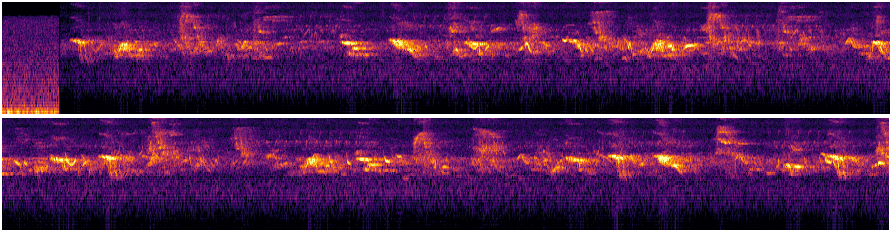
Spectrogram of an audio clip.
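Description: Birds chirping in a steady chorus of many short, high chirps, starting about half a second in.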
